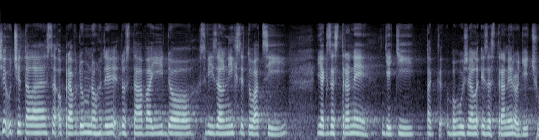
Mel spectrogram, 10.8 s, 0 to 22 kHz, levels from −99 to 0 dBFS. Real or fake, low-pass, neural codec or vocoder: fake; 10.8 kHz; vocoder, 24 kHz, 100 mel bands, Vocos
